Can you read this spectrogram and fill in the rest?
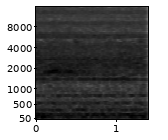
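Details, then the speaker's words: Newly installed Project Source Pro toilet, replacing an old leaking one, after the rubber grommet was tightened to stop a leak: steady, unbroken hiss and gurgle of water filling the tank; normal fill. "You can hear the water flowing. So, now we're just going to test out if it needs adjustments."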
